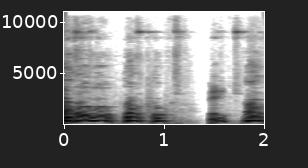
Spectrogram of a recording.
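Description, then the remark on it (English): A dog named Lola barks and yelps in about five short, tonal bursts with a whiny edge, coming in an uneven rhythm with a brief pause partway through. No voices are heard. “Lola's very unhappy about something.”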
